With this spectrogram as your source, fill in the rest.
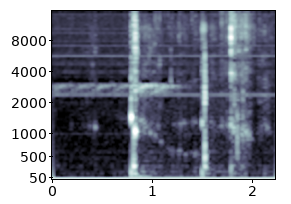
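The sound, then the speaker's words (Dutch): Teeth biting into Kendal Mint Cake, a brittle bar of peppermint oil and sugar from the Lake District, England, giving three dry, sharp crunches, the first the loudest, separated by quiet pauses. “Het is de Kendall Mint Cake uit het Lake District Engeland. En hij klinkt zo.”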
